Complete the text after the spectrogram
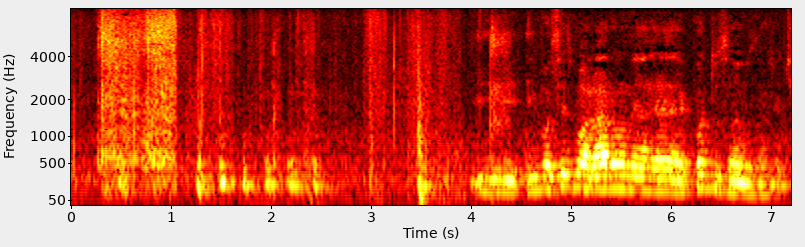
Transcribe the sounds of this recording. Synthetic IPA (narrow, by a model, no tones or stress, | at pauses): ɪːvosezmoɾaɾɐ̃w̃nɛɛkwɐ̃nt̪ʊzɐ̃nʊznɛʒẽt͡ʃ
